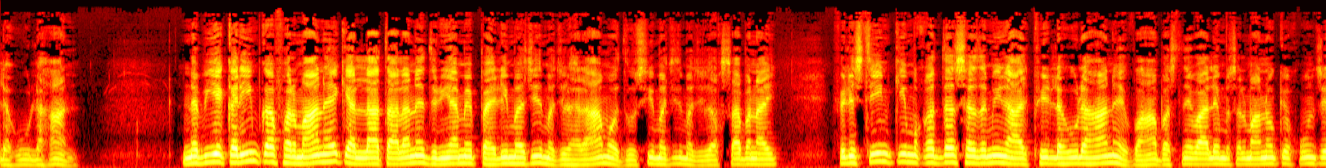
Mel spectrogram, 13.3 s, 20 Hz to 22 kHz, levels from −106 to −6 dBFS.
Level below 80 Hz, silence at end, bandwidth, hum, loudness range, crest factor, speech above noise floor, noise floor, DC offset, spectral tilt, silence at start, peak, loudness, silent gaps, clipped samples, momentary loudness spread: -62 dBFS; 0 s; 17 kHz; none; 6 LU; 20 dB; 38 dB; -60 dBFS; under 0.1%; -5 dB/octave; 0 s; -2 dBFS; -21 LUFS; none; under 0.1%; 10 LU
